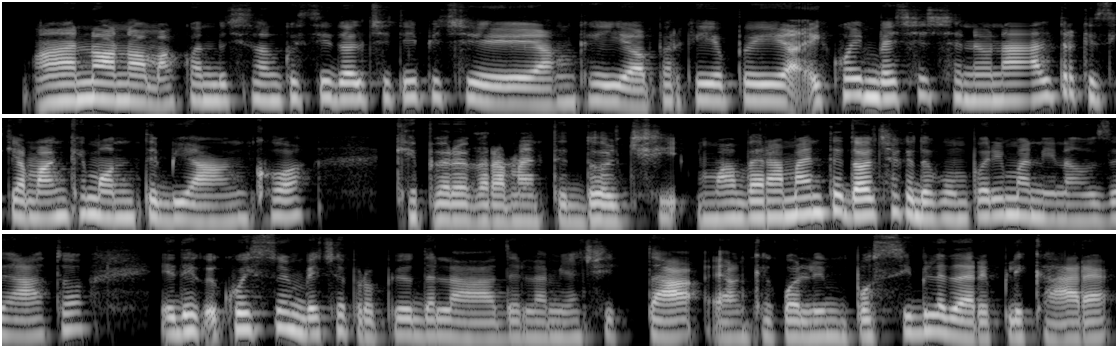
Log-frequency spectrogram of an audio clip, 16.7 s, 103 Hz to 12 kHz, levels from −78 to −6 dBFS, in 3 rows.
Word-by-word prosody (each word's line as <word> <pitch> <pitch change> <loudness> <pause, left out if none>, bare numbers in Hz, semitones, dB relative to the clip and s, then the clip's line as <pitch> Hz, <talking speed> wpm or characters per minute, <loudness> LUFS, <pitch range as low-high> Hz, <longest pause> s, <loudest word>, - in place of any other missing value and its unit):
Eh, 180 +4 +4
no, 195 0 +6
no, 180 -2 +3
ma 155 +1 -2
quando 185 0 -2
ci 185 - -14
son 190 -3 -2
questi 205 +2 -3
dolci 195 +1 +1
tipici 200 -6 0
anche 170 +4 -2
io, 165 -5 +2
perché 180 +1 -4
io 185 -1 +3
poi 185 -1 +2
a - - +4
e - - 0
qua 230 +6 -2
invece 210 -1 +2
ce 215 - -7
n'è 185 -2 -1
un 185 0 -1
altro 200 +6 +1
che 205 - -3
si 190 - -11
chiama 175 -2 +1
anche 190 +4 +1
Monte 180 -1 +1
Bianco, 165 +4 -1 0.4
che 180 -1 -6
però 160 +1 +1
è 155 - +2
veramente 150 0 -1
dolci 150 +2 -2
ma 165 +1 -1
veramente 185 +6 +4
dolce, 195 +1 +4
che 200 - +2
dopo 170 -1 +1
un 165 - -2
po' 175 - -5
rimani 185 -3 +1
nauseato. 160 +5 -5 0.3
Ed 175 +2 +1
è - - +4
q - - -1
questo 210 +2 0
invece 180 -2 0
è - - -12
proprio 155 +1 -3
della 150 -3 -2
della 150 +1 -6
mia 145 0 -6
città 155 +1 0
e - - -7
anche 145 +1 -6
quello 150 0 -1
impossibile 160 +5 -2
da 155 -4 +3
replicare. 145 0 -2
175 Hz, 215 wpm, -27 LUFS, 155-190 Hz, 0.4 s, no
